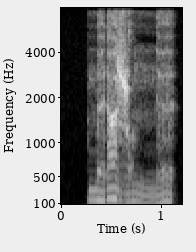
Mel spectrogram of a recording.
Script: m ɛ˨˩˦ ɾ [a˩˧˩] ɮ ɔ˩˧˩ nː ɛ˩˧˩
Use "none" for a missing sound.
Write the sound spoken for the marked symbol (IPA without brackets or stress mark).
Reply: a˩˧˩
